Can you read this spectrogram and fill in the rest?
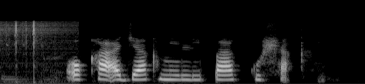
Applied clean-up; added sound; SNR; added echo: none; Scissors; 16 dB; none.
